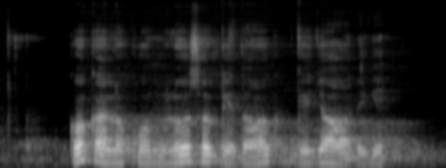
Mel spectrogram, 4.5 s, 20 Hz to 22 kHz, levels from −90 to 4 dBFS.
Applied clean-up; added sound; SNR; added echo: none; none; none; reverberation time 1.2 s.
